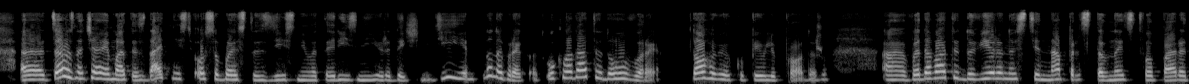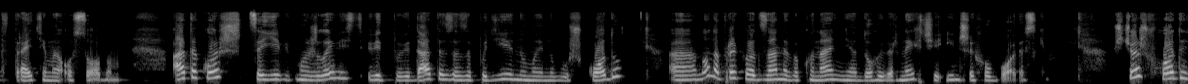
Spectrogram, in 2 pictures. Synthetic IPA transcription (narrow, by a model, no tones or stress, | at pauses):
t̪sɛɔznɐt͡ʃɑjɛmɑt̪ɪzd̪ɑtʲnʲisʲtʲɔsɔbɪst̪ɔzʲdʲijsʲnʲʊʋɐt̪ɪɾʲizʲnʲijʊɾɪd̪ɪt͡ʃnʲidʲijinunɐpɾɪklˠɐ̰d̪̥ʊklˠɐd̪ɑt̪ɪd̪ɔɦɔʋɔɾɪ̰ | d̪ɔɦɔʋʲirkʊpʲiwlʲipɾɔ̰d̪ɐʒʊ | ʋɪd̪ɐʋɑt̪ɪd̪ɔʋʲiɾenɔsʲtʲin̪ɐpɾet̪st̪ɐwnɪt̪st̪ʋɔpɛɾed̪ːɾʔɛtʲɪmɪʔɔsɔ̰bɐ̰mɪɐt̪ɐkɔʒ̥t̪sɛjɛmɔʒlˠɪʋʲisʲtʲʋʲid̪̚pɔʋʲid̪ɑt̪ɪzɐzɐpɔdʲijnʊmɐjnɔʋuʃkɔd̪ʊ | nunɐpɾɪklˠɐd̪zɐneʋɪkɔnɑnʲːɐd̪ɔɦɔʋʲirnɪxt͡ʃɪʔinʃɪxɔbɔ̰ʋʲjɐ̰skʲiw | ʃt͡ʃɔʒwxɔd̪ɪ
